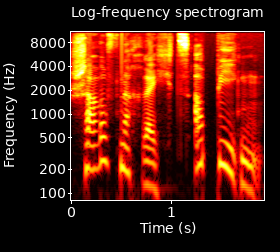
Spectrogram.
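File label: scharf nach rechts abbiegen, German; Navigation; DISTEFORA Navigation; Mobile Navigator Notebook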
